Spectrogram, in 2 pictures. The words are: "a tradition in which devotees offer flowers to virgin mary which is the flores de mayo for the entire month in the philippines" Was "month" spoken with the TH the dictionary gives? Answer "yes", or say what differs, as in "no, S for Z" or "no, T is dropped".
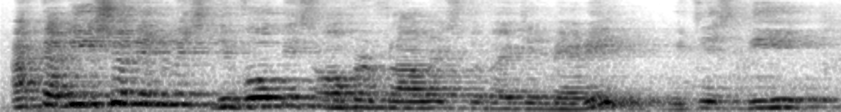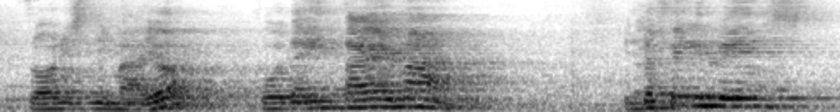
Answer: no, T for TH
